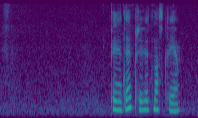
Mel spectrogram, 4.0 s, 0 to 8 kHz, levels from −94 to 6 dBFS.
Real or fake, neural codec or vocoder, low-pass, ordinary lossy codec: real; none; 7.2 kHz; none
